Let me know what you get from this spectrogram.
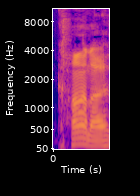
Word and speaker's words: Khanna: The bill sponsored by Representative Roe, I think Khanna is how you pronounce it, comes as President Trump prepares to announce his nominee Saturday.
